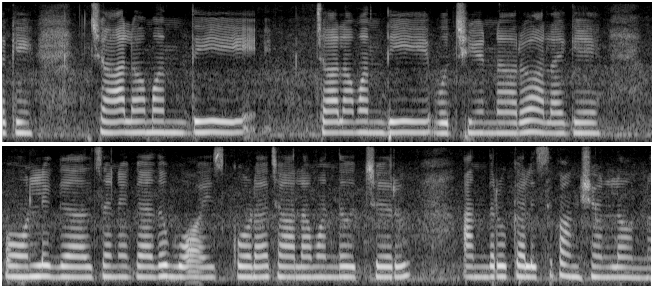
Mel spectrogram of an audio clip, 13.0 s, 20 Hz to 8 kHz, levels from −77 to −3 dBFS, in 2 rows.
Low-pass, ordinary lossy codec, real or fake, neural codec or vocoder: none; none; real; none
